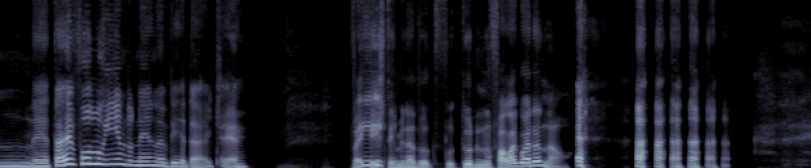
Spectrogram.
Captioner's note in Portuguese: risadas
